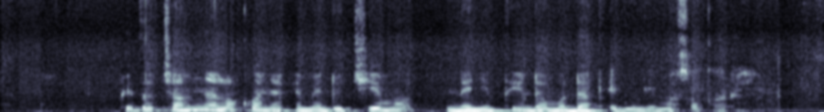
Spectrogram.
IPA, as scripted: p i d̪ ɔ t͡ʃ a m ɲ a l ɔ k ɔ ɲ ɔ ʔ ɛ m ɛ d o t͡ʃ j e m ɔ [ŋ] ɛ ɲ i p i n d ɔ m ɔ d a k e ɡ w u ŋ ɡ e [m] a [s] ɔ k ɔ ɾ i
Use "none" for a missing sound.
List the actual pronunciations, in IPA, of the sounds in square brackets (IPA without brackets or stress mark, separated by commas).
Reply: n, m, s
